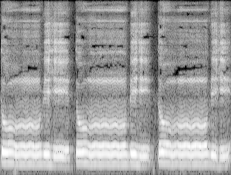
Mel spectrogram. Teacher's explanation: tak boleh sampai tum itu dah masuk kepada makhraj huruf ba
